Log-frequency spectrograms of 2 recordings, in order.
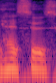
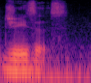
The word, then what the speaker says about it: Jesus: He's always, everyone, although it should be Jesus, because that was in recognition of the Mexican half of his family, everyone always pronounced it Jesus.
